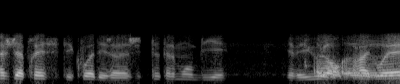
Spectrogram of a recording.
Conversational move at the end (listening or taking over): taking over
